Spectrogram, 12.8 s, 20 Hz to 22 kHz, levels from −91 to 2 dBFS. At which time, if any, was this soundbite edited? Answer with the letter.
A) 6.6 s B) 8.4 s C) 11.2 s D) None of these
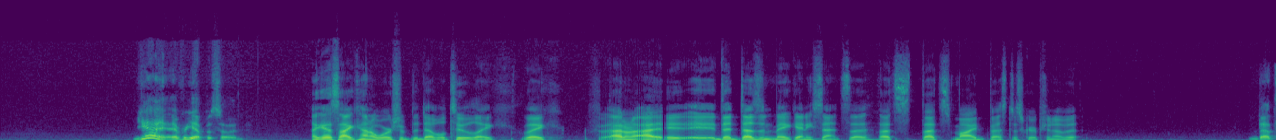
A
